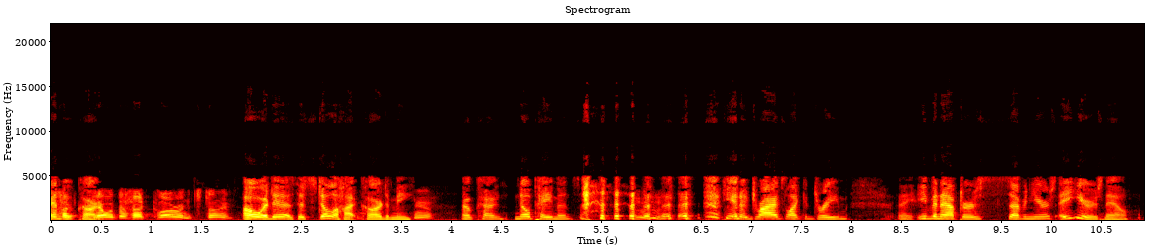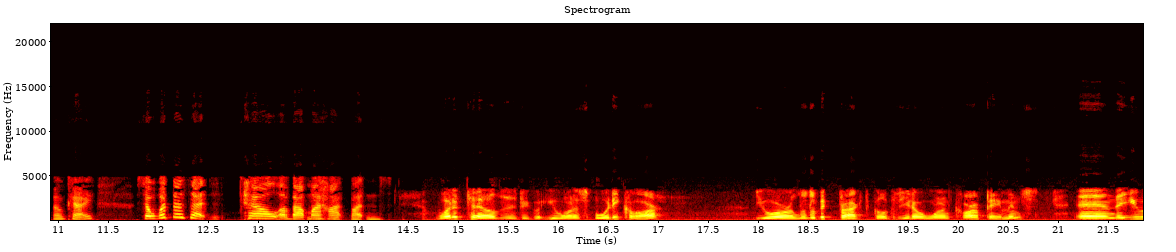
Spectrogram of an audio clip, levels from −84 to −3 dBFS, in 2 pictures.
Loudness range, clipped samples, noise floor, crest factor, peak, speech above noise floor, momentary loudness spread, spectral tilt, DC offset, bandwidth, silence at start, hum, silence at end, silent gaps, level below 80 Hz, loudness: 6 LU; under 0.1%; -50 dBFS; 20 dB; -4 dBFS; 26 dB; 14 LU; -7 dB/octave; under 0.1%; 13.5 kHz; 0 s; none; 0 s; none; -50 dBFS; -25 LUFS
